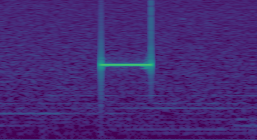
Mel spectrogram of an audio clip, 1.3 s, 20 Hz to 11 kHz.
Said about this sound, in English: a radio on board, and it transmits a signal down to Earth every 15 seconds. That signal is very short and it's computer data rather than music or voices, but if we turn it into something we can hear, it sounds like a little break in the radio static.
